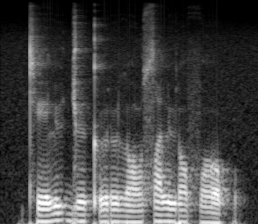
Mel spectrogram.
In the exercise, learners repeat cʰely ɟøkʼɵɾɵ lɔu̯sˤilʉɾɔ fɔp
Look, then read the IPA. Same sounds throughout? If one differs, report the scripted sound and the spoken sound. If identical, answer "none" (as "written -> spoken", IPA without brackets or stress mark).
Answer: none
